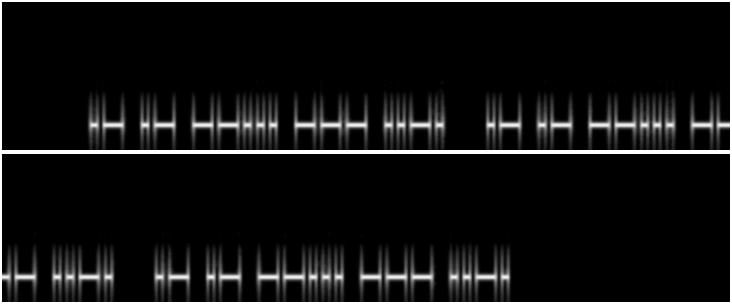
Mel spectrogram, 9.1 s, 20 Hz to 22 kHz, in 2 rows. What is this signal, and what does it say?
Morse code, heard as a keyed tone, about 28 wpm, 700 Hz. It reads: AA7OF AA7OF AA7OF
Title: USA Call Signs Repeated 3x 30wpm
